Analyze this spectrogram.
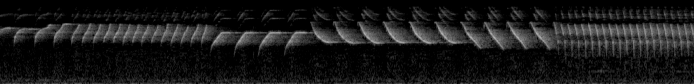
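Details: Yellow canary in long rolling song: rapid trills of high, downward-sweeping notes, about four per second, shifting through several pitch levels before ending in a dense buzzy trill.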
